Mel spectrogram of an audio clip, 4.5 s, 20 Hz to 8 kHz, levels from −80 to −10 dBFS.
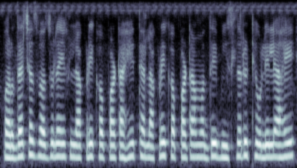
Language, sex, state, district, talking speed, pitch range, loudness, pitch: Marathi, male, Maharashtra, Washim, 160 wpm, 215-230 Hz, -16 LUFS, 225 Hz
